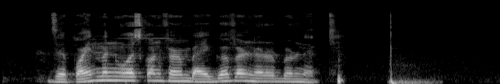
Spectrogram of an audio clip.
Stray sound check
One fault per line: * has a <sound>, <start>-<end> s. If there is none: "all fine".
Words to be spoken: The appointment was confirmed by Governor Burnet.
* has a thud, 3.9-4.4 s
